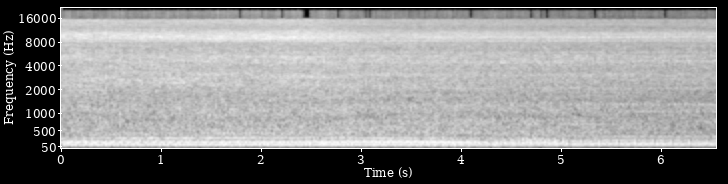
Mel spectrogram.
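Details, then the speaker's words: 1968 Chevrolet C10, 77,000 miles, idling with exhaust pipe cut off right after manifold: deep, loud, unmuffled burbling idle with even beat; loud only from missing exhaust, runs great. "I can crank it right now, and she's loud as sin. And the reason why she's loud is because the exhaust pipe ends right here. I cut it."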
